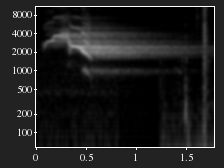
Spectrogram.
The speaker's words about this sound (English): Somewhere in the distance, an eagle cries.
